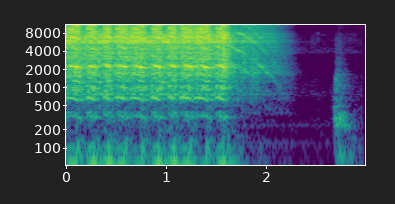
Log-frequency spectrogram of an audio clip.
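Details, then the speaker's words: eBay turbo Honda Civic, first crank after the build with the fuel pump fuse pulled and the distributor unplugged, cranked only to prime oil and check for leaks: steady, even, strong cranking at about three turns per second, then quiet; healthy starter. "we're just trying to crank it to prime the engine and get some oil through and check for any leaks first here goes nothing"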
